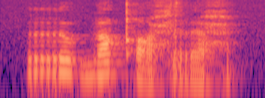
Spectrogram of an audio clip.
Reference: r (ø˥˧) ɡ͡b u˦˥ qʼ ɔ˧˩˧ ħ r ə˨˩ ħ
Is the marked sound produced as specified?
no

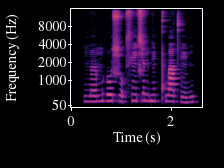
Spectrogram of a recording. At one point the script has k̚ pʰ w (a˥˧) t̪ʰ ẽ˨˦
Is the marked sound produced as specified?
no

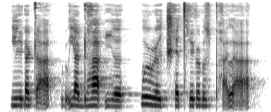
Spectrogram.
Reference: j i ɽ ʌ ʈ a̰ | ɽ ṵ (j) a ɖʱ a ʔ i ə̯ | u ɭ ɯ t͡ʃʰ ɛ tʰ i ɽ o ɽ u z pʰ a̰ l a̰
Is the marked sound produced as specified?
yes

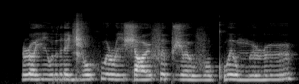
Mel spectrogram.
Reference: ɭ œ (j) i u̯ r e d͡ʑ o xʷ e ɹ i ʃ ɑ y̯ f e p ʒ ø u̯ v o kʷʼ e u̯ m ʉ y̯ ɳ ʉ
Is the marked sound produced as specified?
yes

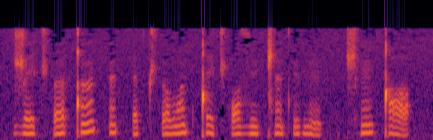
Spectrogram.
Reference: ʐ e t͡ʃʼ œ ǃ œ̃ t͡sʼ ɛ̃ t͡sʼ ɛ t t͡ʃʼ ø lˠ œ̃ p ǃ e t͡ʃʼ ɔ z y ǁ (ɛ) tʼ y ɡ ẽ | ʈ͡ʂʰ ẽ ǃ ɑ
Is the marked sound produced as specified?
no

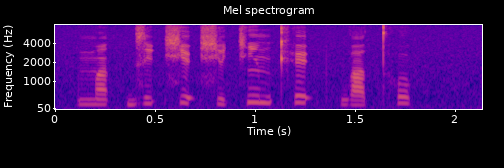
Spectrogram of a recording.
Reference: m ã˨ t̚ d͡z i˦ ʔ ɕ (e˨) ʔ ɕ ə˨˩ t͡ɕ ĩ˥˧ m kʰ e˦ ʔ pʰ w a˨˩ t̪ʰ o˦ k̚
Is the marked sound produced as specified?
no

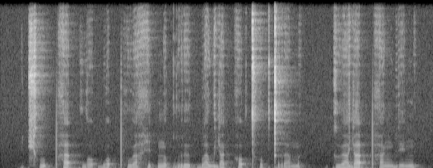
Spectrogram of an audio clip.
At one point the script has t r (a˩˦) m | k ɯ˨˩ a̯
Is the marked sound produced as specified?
yes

